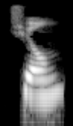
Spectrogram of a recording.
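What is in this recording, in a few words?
"Qióng", Chinese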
